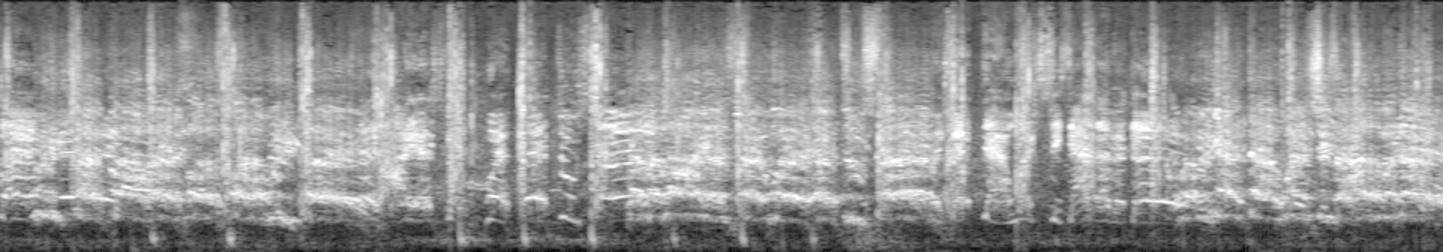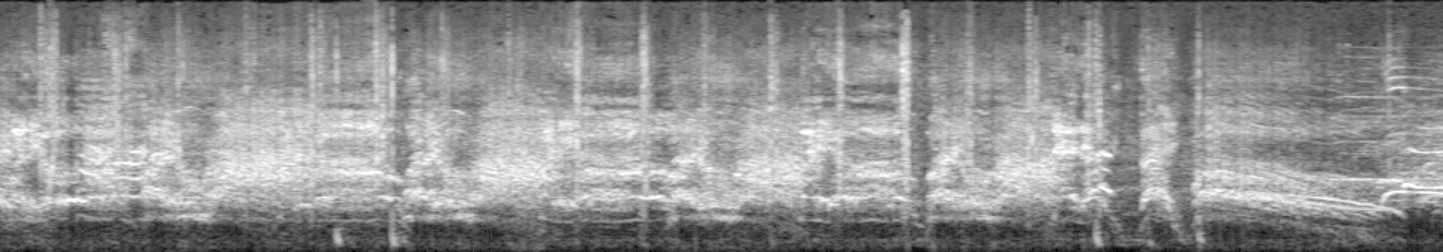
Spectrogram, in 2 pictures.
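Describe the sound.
A large stadium crowd sings a sports team's song together, a loud, sustained roar of many voices carrying chanted melodic lines without pause.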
